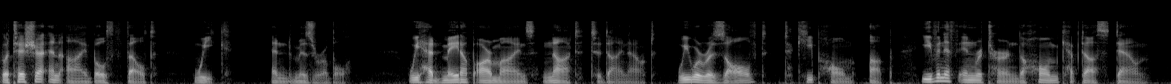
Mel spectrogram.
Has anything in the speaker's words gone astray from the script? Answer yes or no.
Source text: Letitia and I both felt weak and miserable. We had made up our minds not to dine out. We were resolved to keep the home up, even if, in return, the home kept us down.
yes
